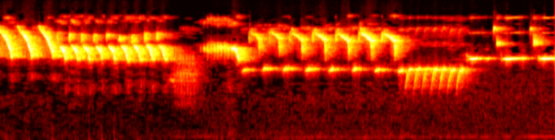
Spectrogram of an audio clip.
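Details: Canary song used as a master for young canaries: rapid repeated downslurred notes, a buzzy burst, then a rolling series of notes with a lower fast trill and clear high whistles.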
